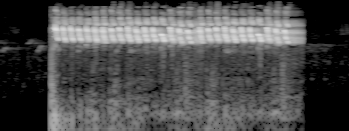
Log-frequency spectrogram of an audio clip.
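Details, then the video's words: Vigorous cililin songbird song for tutoring young cage birds: one sustained, shrill, fast-pulsed trill of about two and a half seconds, beaded with evenly spaced notes and ending abruptly. "Masteran kicau burung cililin gacor"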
